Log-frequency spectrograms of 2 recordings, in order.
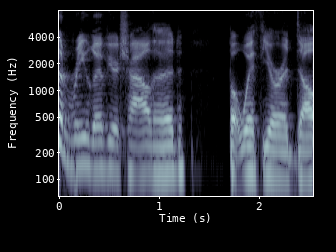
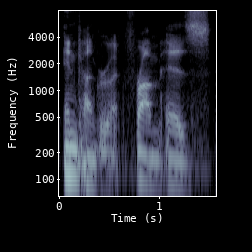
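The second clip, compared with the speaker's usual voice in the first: ordinary talk, nothing marked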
